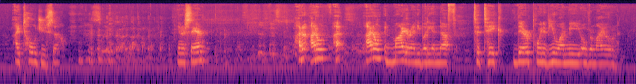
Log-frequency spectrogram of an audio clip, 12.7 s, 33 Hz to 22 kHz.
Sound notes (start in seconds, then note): 1.5 audience laughing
